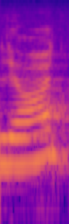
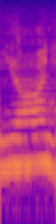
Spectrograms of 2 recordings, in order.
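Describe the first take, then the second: First: The word begins with an L sound. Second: The word begins with a Y sound. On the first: "hanem lány" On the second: "nem jány"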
